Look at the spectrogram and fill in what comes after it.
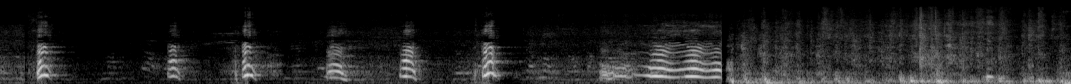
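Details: Dog giving a series of six sharp, high yelping barks spaced under a second apart, then a wavering whine, followed by a burst of loud noise and people talking.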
